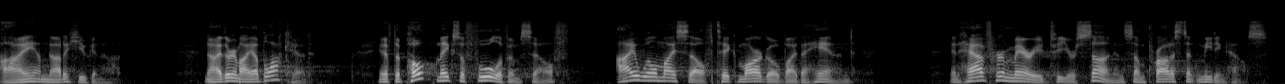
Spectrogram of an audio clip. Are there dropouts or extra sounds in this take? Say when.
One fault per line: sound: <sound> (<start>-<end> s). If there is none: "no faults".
no faults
